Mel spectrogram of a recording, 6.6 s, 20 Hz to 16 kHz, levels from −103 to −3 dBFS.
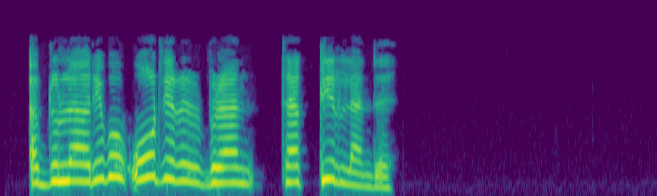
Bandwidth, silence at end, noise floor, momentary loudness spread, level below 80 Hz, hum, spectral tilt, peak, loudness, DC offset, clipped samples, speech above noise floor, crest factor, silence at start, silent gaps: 6.8 kHz; 2.65 s; -89 dBFS; 12 LU; -64 dBFS; none; -5.5 dB/octave; -2 dBFS; -15 LUFS; under 0.1%; under 0.1%; 75 dB; 14 dB; 0.3 s; none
